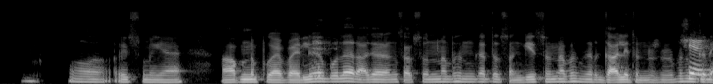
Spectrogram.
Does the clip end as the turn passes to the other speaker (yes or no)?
yes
